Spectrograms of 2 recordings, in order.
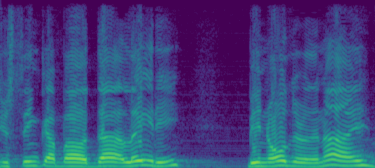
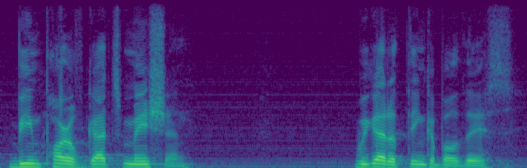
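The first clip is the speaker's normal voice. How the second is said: ordinary talk, nothing marked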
